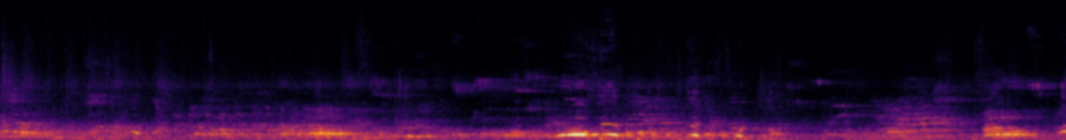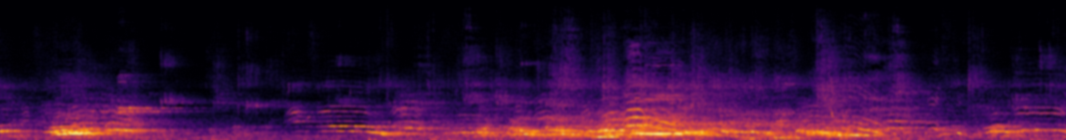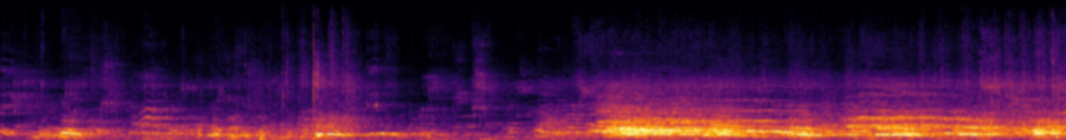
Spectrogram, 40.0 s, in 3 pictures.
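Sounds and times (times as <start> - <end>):
women's league basketball match ambience: 0.0 - 39.9.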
